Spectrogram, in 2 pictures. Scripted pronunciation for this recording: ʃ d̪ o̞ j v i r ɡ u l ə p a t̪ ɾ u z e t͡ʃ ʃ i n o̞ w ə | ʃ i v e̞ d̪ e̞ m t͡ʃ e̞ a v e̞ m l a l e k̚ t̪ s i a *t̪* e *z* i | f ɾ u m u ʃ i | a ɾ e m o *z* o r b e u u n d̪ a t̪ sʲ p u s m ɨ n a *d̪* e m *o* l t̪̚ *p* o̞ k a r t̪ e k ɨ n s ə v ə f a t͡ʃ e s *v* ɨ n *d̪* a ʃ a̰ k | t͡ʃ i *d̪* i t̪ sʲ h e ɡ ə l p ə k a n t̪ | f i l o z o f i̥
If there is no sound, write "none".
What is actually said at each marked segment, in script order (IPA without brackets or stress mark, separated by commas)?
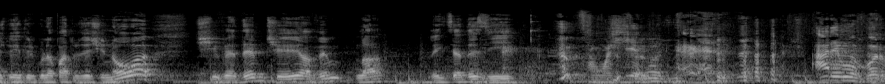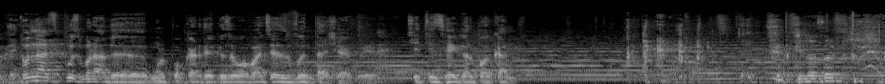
d̪, z, v, d̪, u, p, v, t̪, t̪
